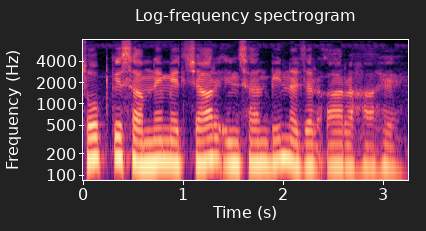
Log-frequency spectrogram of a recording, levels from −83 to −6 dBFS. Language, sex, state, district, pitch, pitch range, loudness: Hindi, male, Arunachal Pradesh, Lower Dibang Valley, 145 Hz, 135-155 Hz, -16 LUFS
